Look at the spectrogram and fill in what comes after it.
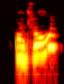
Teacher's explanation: In American English, control, the stress is on the last syllable.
